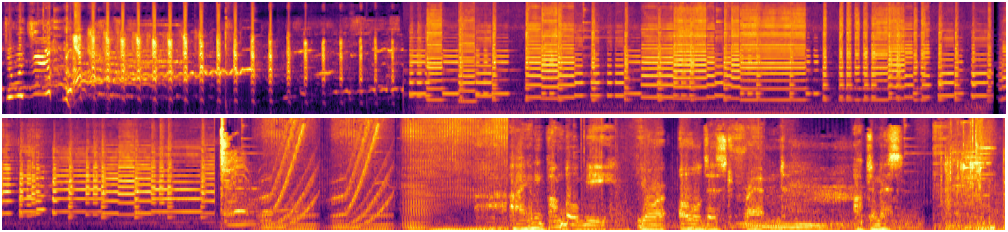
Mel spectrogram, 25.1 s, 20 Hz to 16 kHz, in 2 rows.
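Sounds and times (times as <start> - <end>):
multi-tone bus horn melody: 5.0 - 16.7.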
